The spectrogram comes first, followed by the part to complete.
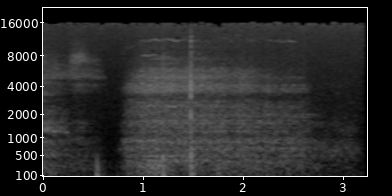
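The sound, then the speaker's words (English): A long, deep breath drawn in through the nose on the count of eight in a guided breathing countdown, a steady airy hiss swelling over about two seconds, fairly loud, with no talking. “Breathing in on eight”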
